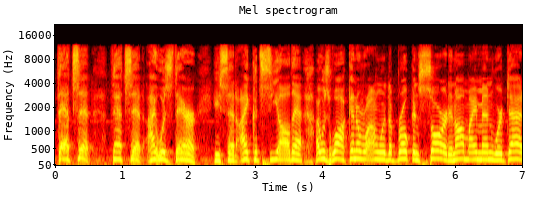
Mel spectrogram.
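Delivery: retelling a man tearing up at the memory; lightly voiced tearful recognition. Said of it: "suddenly he starts tearing up".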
